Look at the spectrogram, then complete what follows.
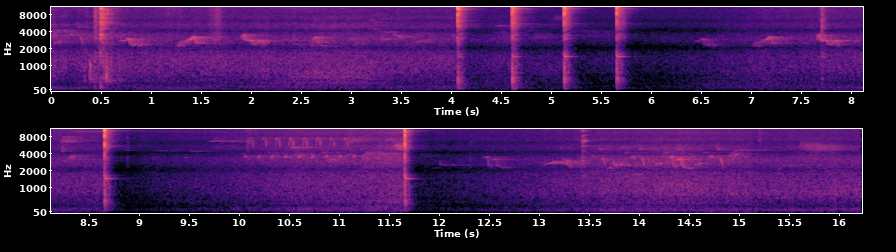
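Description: Hand hammer striking hot steel on an anvil: one blow, then four quick sharp blows about half a second apart, then two single blows a few seconds apart.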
